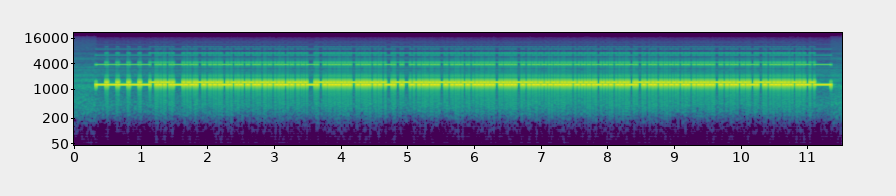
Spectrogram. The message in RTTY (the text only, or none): WE GAAN NU VERDER MET DE ANDERE WIJZIGINGEN IN DE AGENDA.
